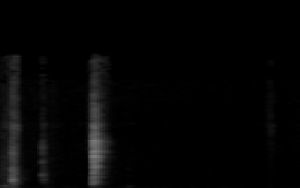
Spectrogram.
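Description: A few light clicks and taps of cards being handled on a table, three in the first second, then quiet.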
